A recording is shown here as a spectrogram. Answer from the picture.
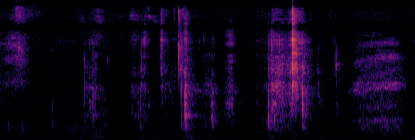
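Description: Faint handling sounds: soft clicks and rustles of wires and a small electronic speed controller being moved about inside a plastic trolling-motor head housing, with a couple of slightly sharper clicks about two and three seconds in.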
